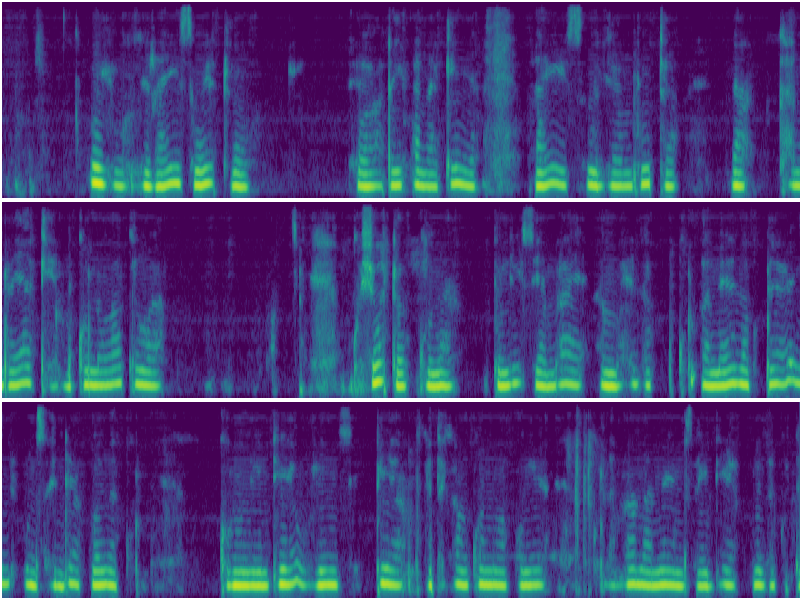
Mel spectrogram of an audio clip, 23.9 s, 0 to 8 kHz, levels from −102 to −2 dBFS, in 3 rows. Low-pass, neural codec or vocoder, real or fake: 7.2 kHz; codec, 24 kHz, 6 kbps, HILCodec; fake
